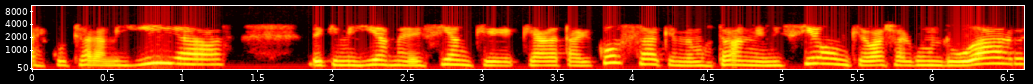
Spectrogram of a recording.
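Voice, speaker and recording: A woman with a Rioplatense accent, lively intonation and a moderate pace. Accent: Argentine Rioplatense Spanish. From Argentina, Concordia, Entre Ríos. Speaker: yoga and spiritual teacher. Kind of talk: casual interview. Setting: phone call.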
